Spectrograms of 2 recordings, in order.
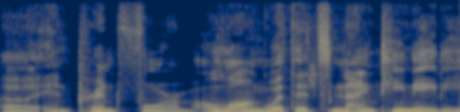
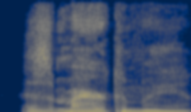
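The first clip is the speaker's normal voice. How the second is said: small, teasing, mocking put-on voice; 4 semitones higher than usual. Making fun of Biden in a little voice: Biden impression.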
